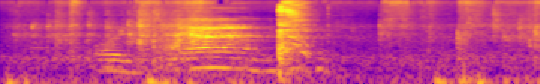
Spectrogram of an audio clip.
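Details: Adult with a dry cough for almost a month who reports feeling relieved and looser after therapy; a voiced sound followed by one sharp cough burst in a small room.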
